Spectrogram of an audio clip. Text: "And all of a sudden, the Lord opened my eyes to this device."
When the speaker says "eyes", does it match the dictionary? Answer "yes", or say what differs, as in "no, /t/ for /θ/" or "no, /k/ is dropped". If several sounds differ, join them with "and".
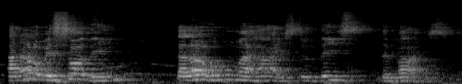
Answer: no, /s/ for /z/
